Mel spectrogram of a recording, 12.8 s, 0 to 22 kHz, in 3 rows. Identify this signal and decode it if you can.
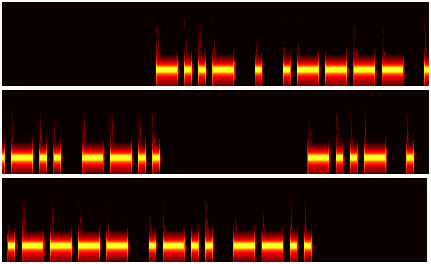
Morse code, heard as a keyed tone, about 17 wpm, 700 Hz. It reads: XE1LZ XE1LZ
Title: DXCC-100 Call Signs - 5 Characters - Repeated 2x - 17wpm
